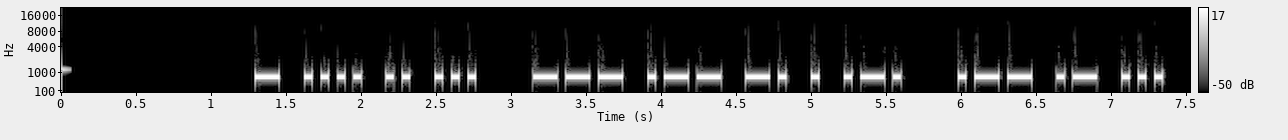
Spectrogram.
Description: Morse code, heard as a keyed tone, about 22 wpm, 700 Hz. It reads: THIS OWNER WAS
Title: Sentences from Top 1600 Words 22wpm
